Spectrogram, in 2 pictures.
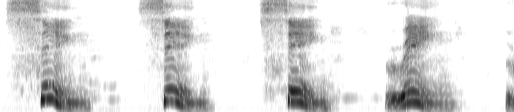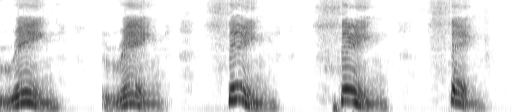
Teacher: the air must flow through the back of the nose like humming from deep inside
